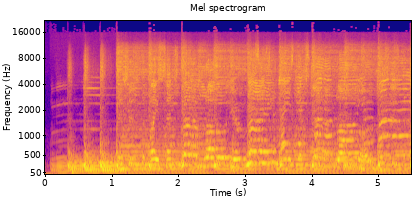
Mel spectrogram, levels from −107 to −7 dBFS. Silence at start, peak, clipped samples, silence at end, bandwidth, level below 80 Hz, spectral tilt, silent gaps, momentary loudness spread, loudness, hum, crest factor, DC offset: 0.05 s; 0 dBFS; under 0.1%; 0 s; over 20 kHz; -32 dBFS; -3.5 dB/octave; none; 3 LU; -13 LUFS; none; 14 dB; 1%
